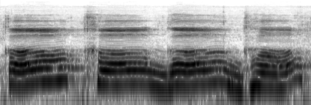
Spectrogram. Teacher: कंठ से बोला जाता है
